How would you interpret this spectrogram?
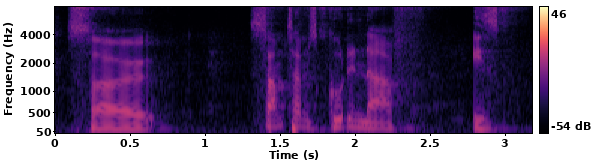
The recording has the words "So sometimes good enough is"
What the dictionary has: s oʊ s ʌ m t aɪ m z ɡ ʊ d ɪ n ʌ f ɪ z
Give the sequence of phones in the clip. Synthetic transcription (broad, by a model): s oʊ s ʌ m t aɪ m z ɡ ʊ d ɪ n ʌ f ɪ z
